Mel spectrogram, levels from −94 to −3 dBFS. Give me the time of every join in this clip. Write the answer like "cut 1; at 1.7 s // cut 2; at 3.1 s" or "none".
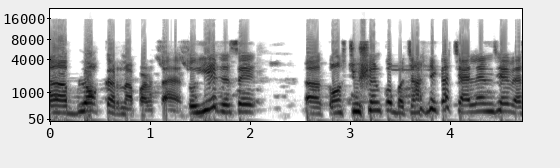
cut 1; at 1.7 s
